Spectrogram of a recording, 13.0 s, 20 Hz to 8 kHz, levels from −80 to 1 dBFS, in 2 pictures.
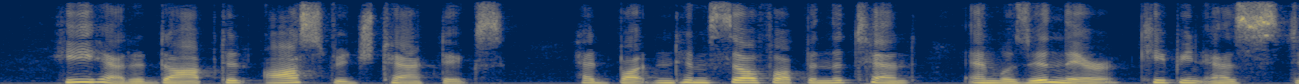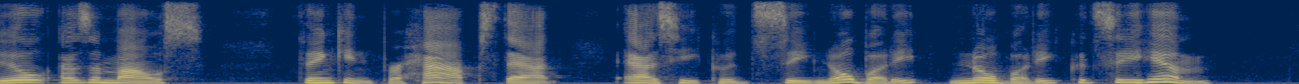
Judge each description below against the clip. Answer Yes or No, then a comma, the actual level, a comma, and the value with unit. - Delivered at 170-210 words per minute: No, average, 155 wpm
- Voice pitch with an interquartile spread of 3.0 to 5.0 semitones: Yes, average, 4.0 semitones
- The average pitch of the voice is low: No, medium, 175 Hz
